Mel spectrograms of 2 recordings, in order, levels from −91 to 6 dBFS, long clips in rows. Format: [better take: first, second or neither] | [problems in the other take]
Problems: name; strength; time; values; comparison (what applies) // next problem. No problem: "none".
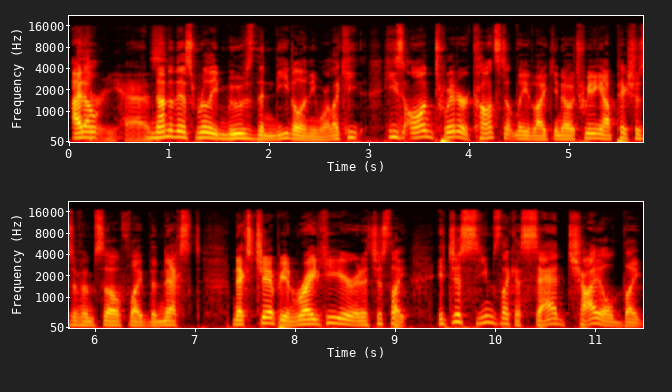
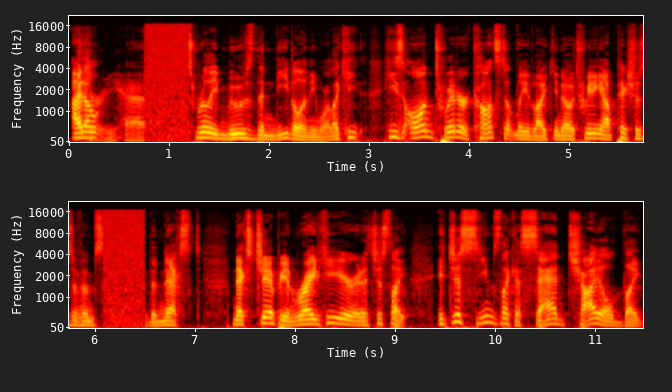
first | audio cutting out; filled with static; at 1 s and at 6 s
